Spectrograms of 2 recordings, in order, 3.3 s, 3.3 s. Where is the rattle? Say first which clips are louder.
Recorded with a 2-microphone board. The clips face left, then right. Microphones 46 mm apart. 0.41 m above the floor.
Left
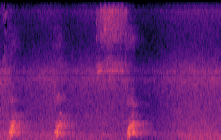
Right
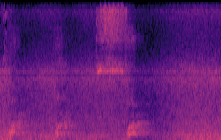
Right 1 dB; 45° left (ahead or behind), 2 m.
